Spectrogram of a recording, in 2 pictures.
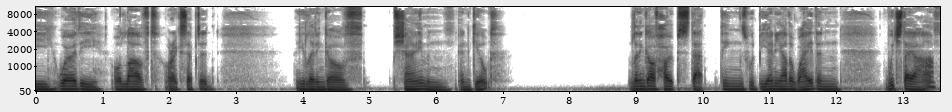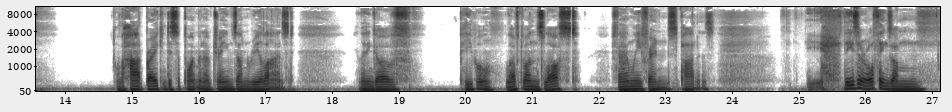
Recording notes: A solo episode from The Camino de Santiago. On the other side of this peak I stepped off the trail and sat on some grass to record this episode in the sunshine.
